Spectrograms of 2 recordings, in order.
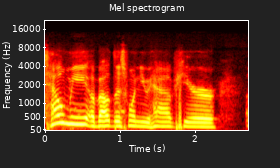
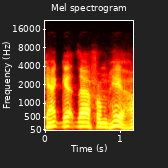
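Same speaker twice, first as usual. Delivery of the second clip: put-on New England accent. Teasing the other speaker for not using the correct accent, in a new england accent. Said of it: "you weren't saying it with the correct New England accent".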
